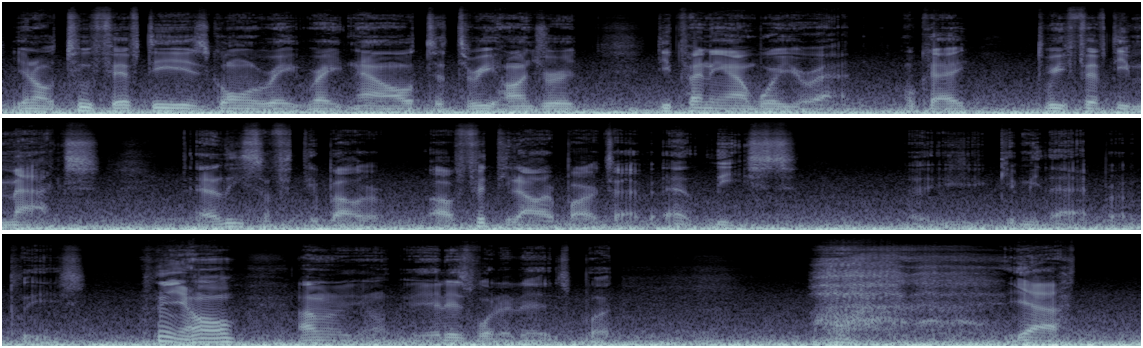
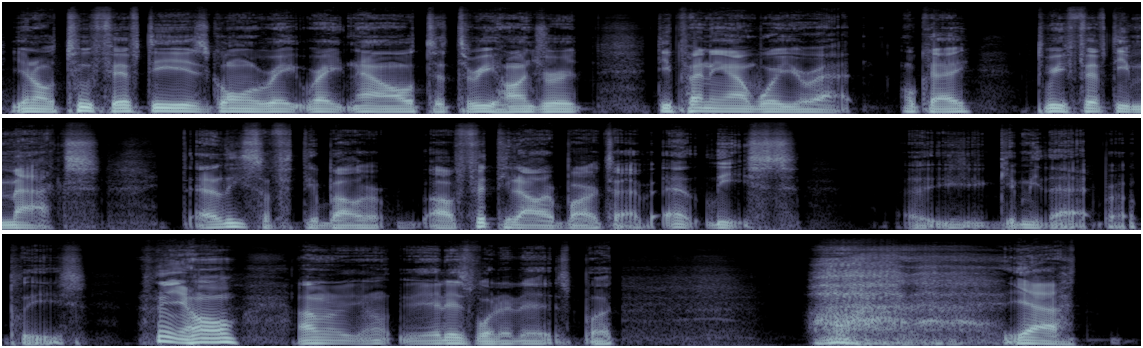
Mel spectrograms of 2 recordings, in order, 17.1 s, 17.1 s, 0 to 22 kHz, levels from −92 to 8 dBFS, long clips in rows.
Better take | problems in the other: second | low rumble; noticeable; throughout; 10 dB below the speech

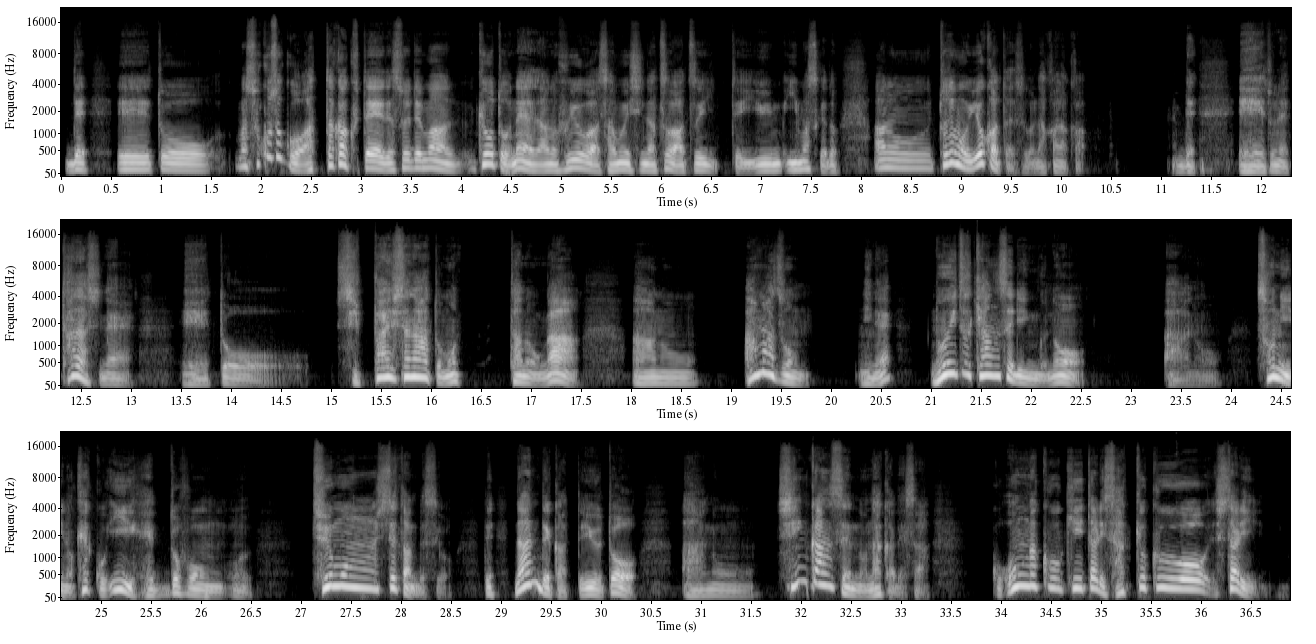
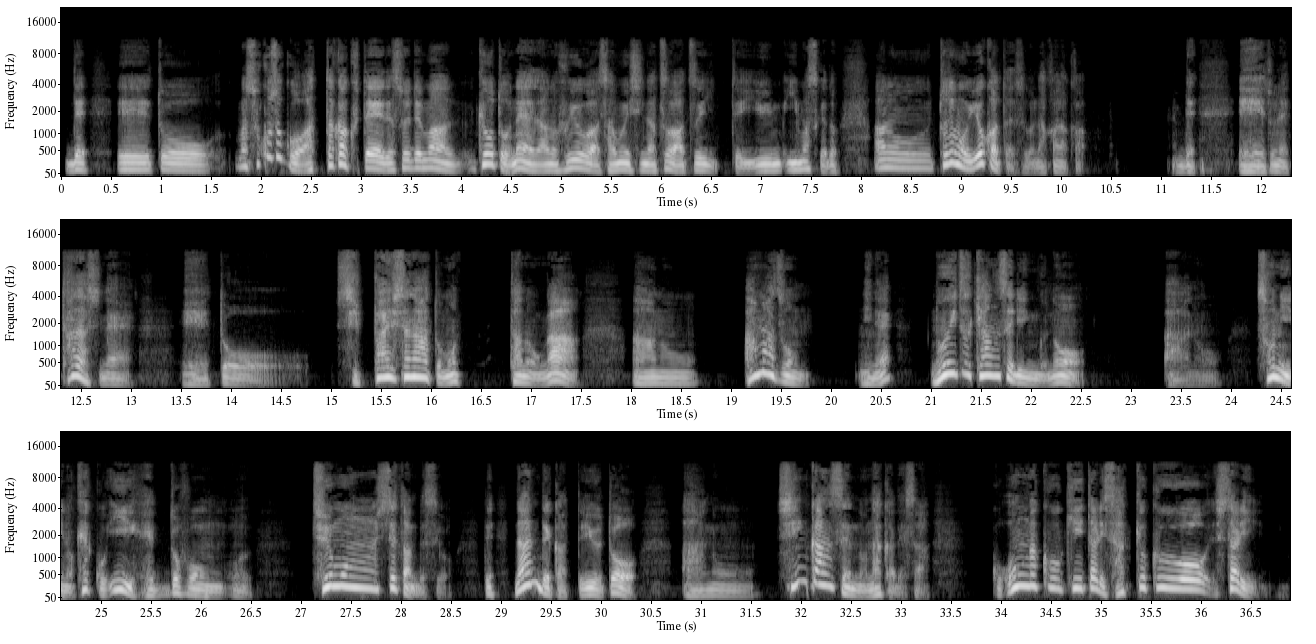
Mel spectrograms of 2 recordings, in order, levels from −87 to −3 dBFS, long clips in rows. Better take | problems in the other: first | garbled, watery; slightly; nothing above 11 kHz

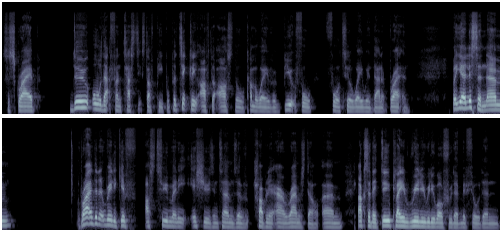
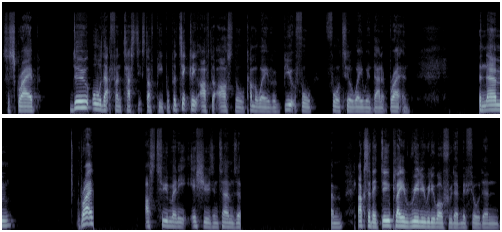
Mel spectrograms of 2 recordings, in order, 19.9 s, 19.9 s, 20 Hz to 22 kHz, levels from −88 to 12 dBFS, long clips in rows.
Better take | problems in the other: first | audio cutting out; at 9 s for 0.5 s, at 12 s for 1 s and at 15 s for 2 s

